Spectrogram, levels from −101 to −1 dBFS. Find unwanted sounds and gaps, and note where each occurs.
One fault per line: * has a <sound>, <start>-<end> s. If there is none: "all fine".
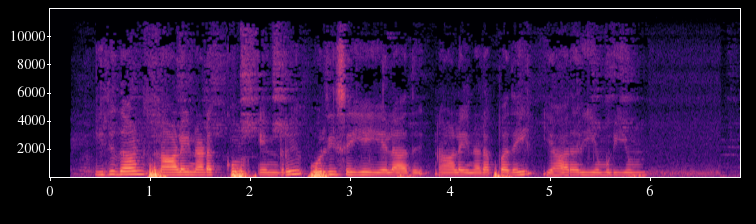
all fine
